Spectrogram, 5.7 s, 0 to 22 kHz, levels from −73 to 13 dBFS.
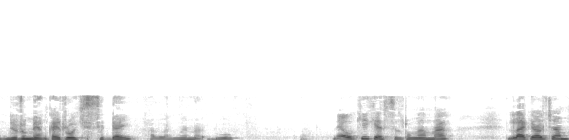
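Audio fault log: throughout, AAC compression: the speech was likely squeezed through low-bitrate AAC-LC, consistent with about 24 kbps, so nothing survives above 6.9 kHz and coarse quantisation leaves spectral gaps, giving plainly audible dullness, smeared consonants and a warbling, fizzy texture on sibilants.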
